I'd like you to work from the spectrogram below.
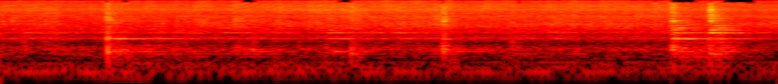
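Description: Onions frying in a pan for easy evening snacks, a steady close sizzle and hiss with a few sharp clinks of stirring scattered through, no talk.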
